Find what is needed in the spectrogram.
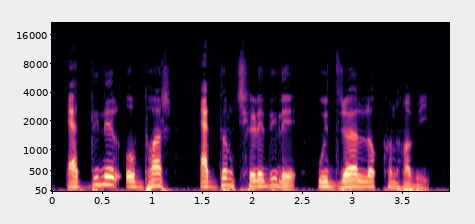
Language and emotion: Bengali, neutral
